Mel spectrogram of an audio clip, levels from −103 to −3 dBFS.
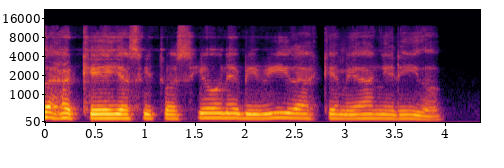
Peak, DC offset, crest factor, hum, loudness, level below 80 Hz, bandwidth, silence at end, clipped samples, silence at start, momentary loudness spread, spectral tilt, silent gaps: -4 dBFS; under 0.1%; 16 dB; none; -21 LUFS; -68 dBFS; 12.5 kHz; 0.4 s; under 0.1%; 0 s; 10 LU; -7.5 dB/octave; none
